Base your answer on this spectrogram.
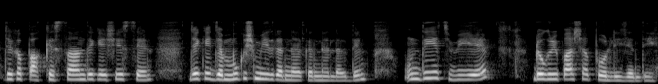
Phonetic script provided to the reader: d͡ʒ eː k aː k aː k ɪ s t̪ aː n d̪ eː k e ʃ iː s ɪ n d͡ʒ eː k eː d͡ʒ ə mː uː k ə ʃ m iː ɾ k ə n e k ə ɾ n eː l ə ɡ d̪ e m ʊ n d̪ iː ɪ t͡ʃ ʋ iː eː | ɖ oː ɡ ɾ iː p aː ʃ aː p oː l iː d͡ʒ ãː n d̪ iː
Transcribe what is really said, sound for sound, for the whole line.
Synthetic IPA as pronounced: d͡ʒ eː k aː p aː k ɪ s t̪ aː n d̪ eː k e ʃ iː s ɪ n d͡ʒ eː k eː d͡ʒ ə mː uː k ə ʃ m iː ɾ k ə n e k ə ɾ n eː l ə ɡ d̪ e n ʊ n d̪ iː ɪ t͡ʃ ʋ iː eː | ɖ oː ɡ ɾ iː p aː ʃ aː p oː l iː d͡ʒ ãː n d̪ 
